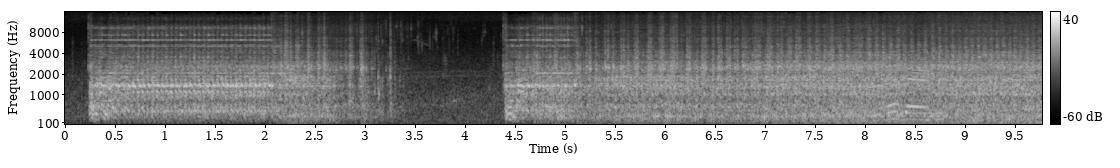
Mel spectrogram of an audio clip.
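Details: 1987 Johnson 70 hp outboard, shift linkage adjusted and new thermostat, cold start without starting lever: fires straight away with a high buzzy idle, drops out about a second, then runs evenly. Runs fine in neutral; stalls under load.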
